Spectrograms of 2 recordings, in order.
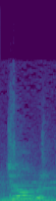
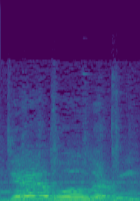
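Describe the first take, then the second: First: No vowel is pronounced after the L. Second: An extra vowel is pronounced after the L. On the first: The speaker calls it right. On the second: The speaker calls it wrong.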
